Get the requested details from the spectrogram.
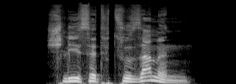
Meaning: first/second/third-person plural subjunctive I of zusammenschließen
- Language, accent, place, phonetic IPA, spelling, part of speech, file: German, Germany, Berlin, [ˌʃliːsət t͡suˈzamən], schließet zusammen, verb, De-schließet zusammen.ogg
